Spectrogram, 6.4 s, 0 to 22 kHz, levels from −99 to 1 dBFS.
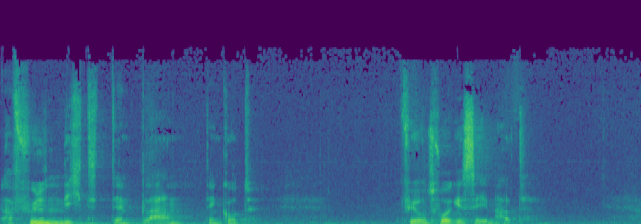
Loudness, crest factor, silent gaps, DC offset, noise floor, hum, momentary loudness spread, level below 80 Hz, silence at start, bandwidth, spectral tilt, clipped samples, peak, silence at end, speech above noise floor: -26 LUFS; 22 dB; none; under 0.1%; -48 dBFS; none; 26 LU; -46 dBFS; 0 s; 17.5 kHz; -3.5 dB/octave; under 0.1%; -6 dBFS; 0 s; 22 dB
